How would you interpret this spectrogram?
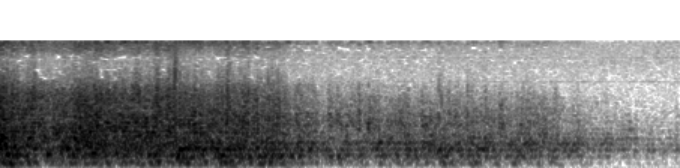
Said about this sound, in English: There is one who brings this storm at his will, summons and directs it.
